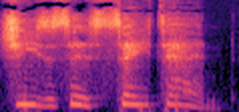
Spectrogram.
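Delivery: put-on very high, shrill, loud screaming yell. Retelling how grandma ran down the street: imitating someone screaming.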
